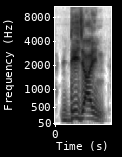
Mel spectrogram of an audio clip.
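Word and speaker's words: design: याद रखिएगा यहां पर है एन, रूल क्या बोला कि एन से पहले आया जी हमेशा साइलेंट होता है, एन से पहले आया हुआ जी साइलेंट होता है, याद रखिएगा।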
